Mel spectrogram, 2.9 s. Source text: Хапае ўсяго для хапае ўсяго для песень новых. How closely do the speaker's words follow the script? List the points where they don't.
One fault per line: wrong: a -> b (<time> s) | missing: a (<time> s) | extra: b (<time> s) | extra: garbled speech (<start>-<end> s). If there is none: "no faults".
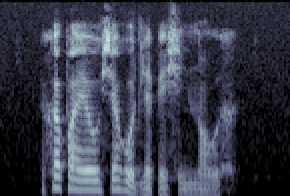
missing: хапае ўсяго для (1.6 s)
